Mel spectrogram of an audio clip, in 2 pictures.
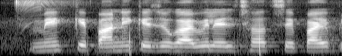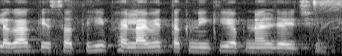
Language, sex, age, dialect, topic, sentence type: Magahi, female, 31-35, Western, agriculture, statement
